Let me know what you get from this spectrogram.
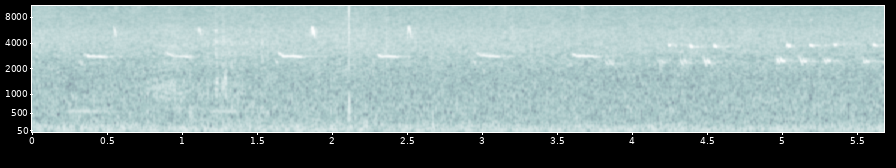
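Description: Small birds chirping over a steady low outdoor background hum: short high chirps about twice a second, turning into quicker clusters of two or three chirps in the second half.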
